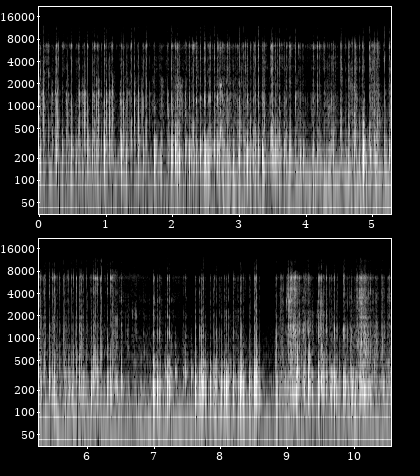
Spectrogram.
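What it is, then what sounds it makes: Plastic supplement bottle. Fingertips and short nails rapidly tap and scratch a hollow white plastic magnesium pill bottle with a purple label and a white screw cap, held close, its fill not visible. A dense stream of quick, dry clicks and crackly scraping runs throughout, with a brief pause near the end before the tapping resumes.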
